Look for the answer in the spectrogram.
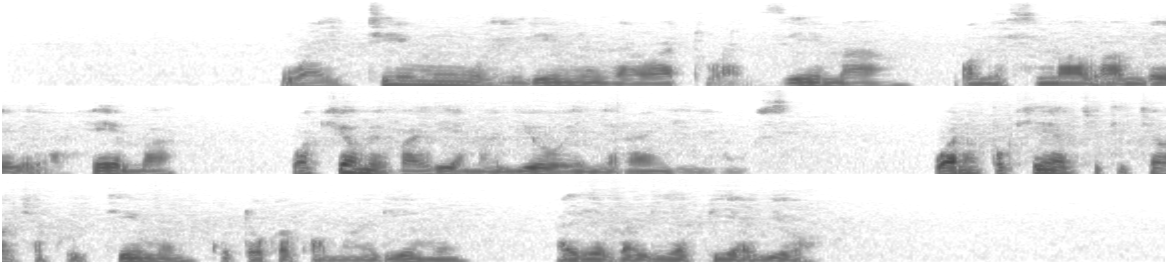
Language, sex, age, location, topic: Swahili, male, 18-24, Dar es Salaam, education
